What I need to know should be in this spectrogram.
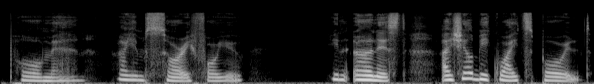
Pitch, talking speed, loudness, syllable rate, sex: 190 Hz, 140 wpm, -19 LUFS, 4.4 syllables/s, female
